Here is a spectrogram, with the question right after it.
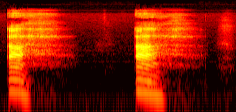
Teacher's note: the forceful ha where you push the air from the middle of the throat out of the front of the mouth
